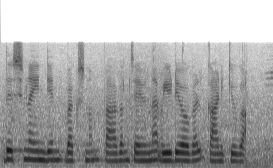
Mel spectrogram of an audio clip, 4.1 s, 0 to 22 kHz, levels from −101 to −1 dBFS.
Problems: constant background noise, low volume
